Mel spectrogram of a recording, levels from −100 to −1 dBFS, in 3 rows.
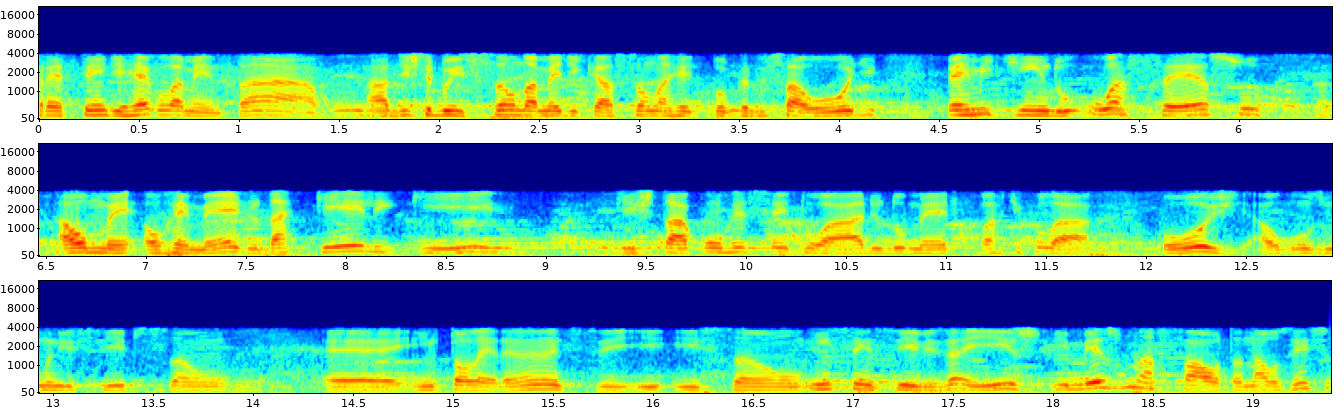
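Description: At 4.46 s the background turns flat and featureless for 100 ms, about 2 dB quieter than the surrounding ambience. This is comfort noise in place of the background. The sender most likely paused transmission on hearing only background, which sits about 21 dB below the loudest sound, and the receiver filled the gap with a synthetic noise roughly matched to it.

At 12.08 s a 20 ms slice of sound briefly vanishes into steady noise before the audio picks up again. This is sound dropped by the voice detector: the sender likely mistook that moment for background and stopped sending, so the receiver played comfort noise where real sound should have been.

From 14.2 to 14.36 s the same featureless texture returns, this time about 3 dB quieter, over a background about 22 dB below the loudest sound. This is a second instance of comfort noise standing in for the real background, likely during a pause in transmission. 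Throughout, nothing above 4 kHz comes through, which fits a narrowband call codec such as G.711.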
